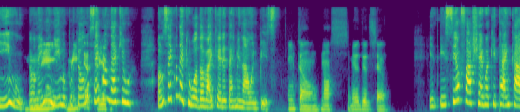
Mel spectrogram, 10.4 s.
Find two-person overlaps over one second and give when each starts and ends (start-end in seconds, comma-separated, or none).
0.6-2.1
